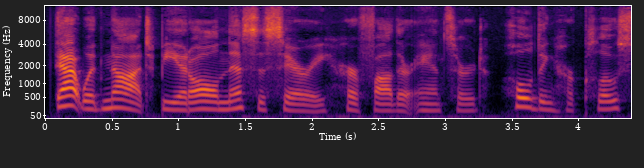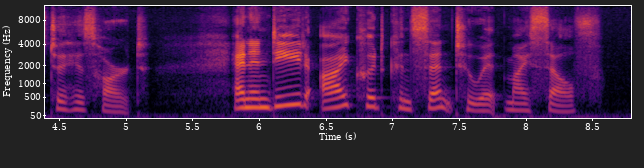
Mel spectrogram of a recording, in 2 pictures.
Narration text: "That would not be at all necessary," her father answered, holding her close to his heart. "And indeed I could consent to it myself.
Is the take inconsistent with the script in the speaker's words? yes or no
no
